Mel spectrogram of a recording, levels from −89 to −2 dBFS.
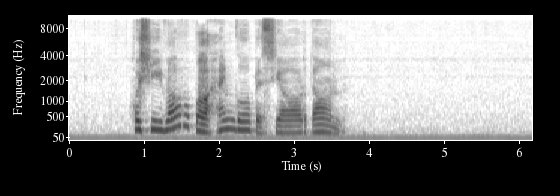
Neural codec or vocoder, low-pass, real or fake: codec, 44.1 kHz, 7.8 kbps, Pupu-Codec; 9.9 kHz; fake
